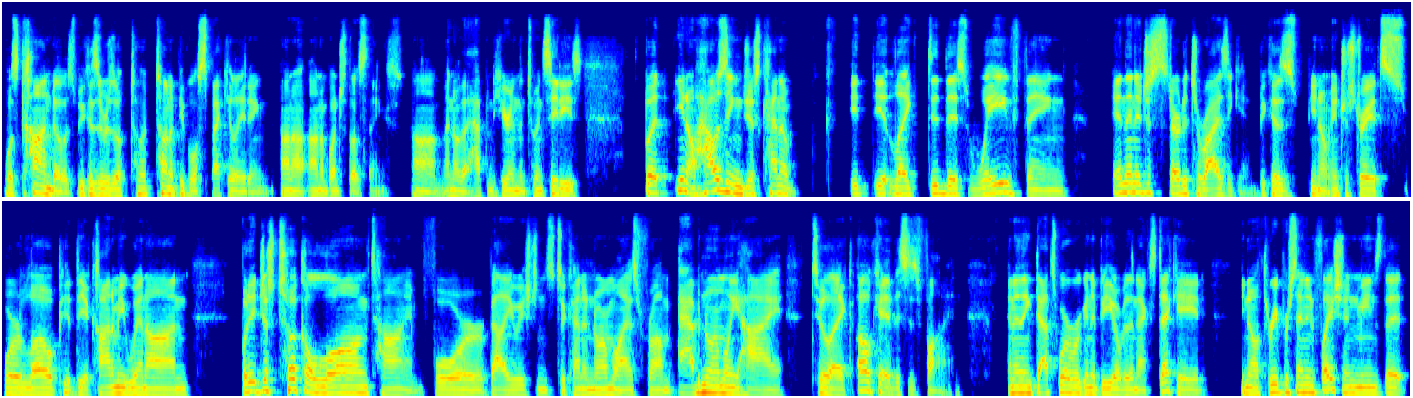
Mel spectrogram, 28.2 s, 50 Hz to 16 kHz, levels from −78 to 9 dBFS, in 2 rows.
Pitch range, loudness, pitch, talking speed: 100-130 Hz, -19 LUFS, 110 Hz, 220 wpm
